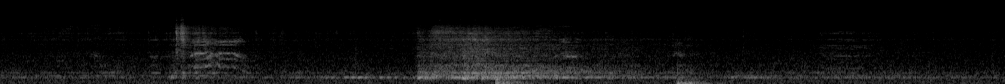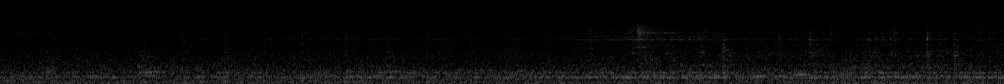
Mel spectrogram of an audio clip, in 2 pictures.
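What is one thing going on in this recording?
Video game sounds play loudly through loudspeakers in a large room.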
